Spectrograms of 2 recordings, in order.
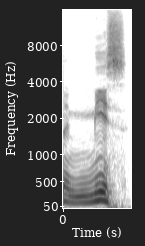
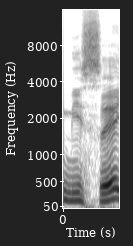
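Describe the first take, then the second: First: The word ends on the consonant sound. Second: The word ends with an added vowel sound. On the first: The speaker calls it right. "а именно мисс" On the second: The speaker calls it wrong. "не миссе никакой"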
